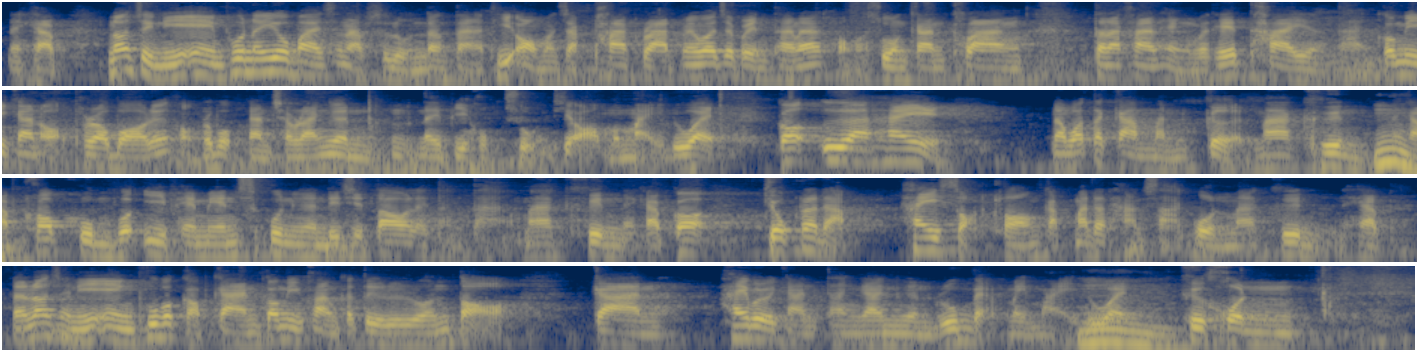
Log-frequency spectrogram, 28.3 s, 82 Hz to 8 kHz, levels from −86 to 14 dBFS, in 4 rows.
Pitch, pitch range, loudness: 120 Hz, 105-145 Hz, -16 LUFS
